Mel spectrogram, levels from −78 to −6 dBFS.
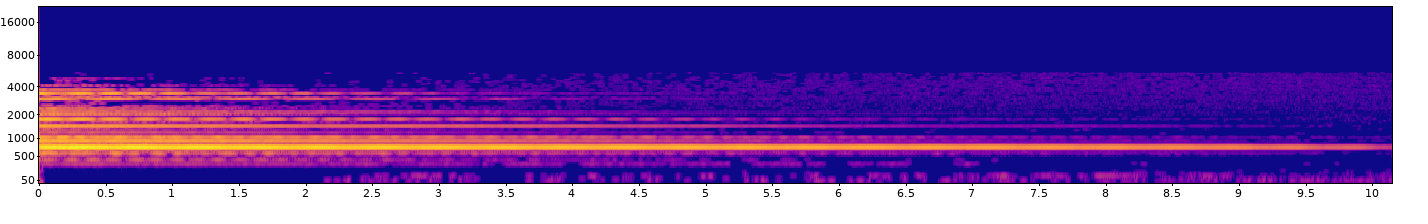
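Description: Heavy MP3 compression runs through the whole music clip. Nothing is heard above 5.5 kHz, so the treble sounds dull. Weak frequency lines flicker on and off, giving a watery, swirly texture. This likely comes from starved bitrate, roughly 15 kbps.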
